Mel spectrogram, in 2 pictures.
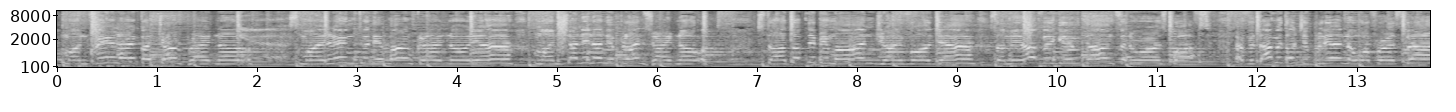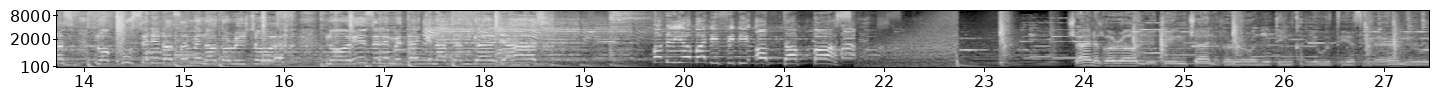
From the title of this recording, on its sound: LIVE AT ISLAND SATURDAYS ON SEPT 29TH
